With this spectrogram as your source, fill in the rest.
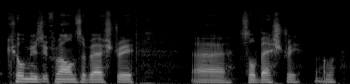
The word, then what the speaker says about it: Silvestri: Silvestri, rather, say it properly.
